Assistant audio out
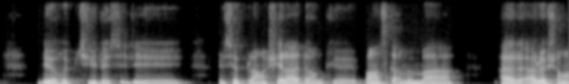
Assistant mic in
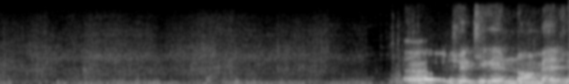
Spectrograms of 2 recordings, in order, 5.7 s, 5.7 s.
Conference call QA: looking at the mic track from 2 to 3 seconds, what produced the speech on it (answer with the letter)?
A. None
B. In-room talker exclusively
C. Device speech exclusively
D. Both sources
A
